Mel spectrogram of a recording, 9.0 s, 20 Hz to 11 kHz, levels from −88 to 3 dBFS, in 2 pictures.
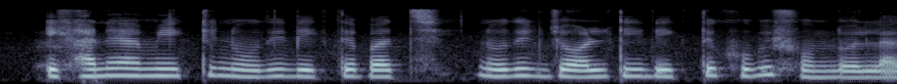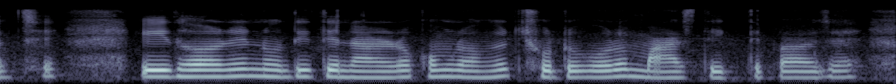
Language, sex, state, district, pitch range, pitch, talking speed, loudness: Bengali, female, West Bengal, Jalpaiguri, 210-240 Hz, 225 Hz, 175 wpm, -26 LUFS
